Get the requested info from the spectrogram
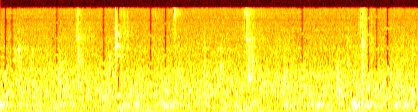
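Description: Near silence: a person chewing a mouthful of food with the mouth closed, with a few faint, irregular clicks.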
